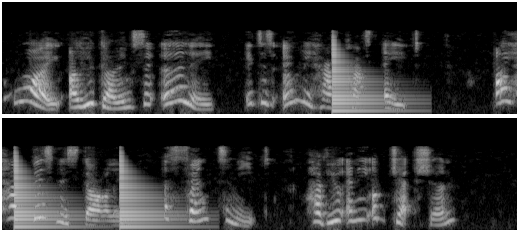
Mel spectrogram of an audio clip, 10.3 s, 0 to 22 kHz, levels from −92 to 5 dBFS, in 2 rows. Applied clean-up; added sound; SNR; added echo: none; Guitar; -2 dB; none.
